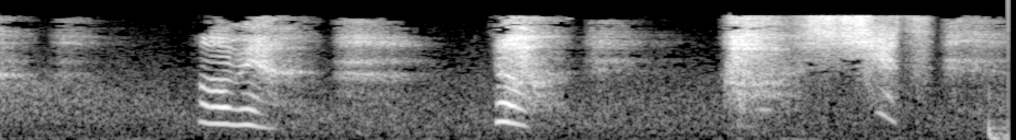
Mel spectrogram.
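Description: A young girl speaks in a weak, strained voice.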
